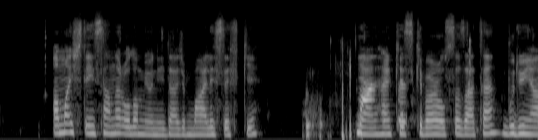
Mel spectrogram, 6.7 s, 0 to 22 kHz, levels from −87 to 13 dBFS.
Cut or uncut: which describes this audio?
uncut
